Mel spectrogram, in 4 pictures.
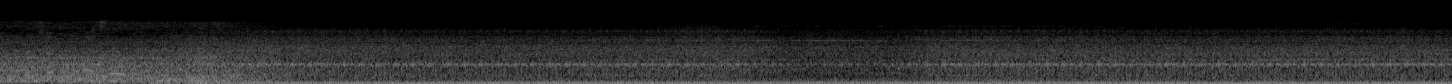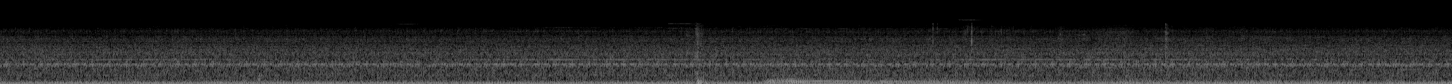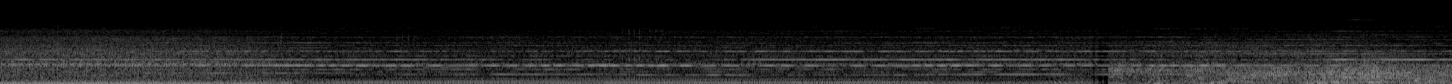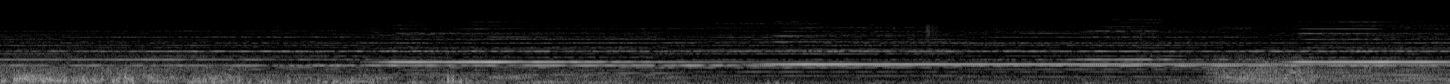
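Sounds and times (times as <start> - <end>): vehicle engine idling: 0.0 - 36.8, 40.0 - 51.4
brief low sound: 55.2 - 58.0.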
